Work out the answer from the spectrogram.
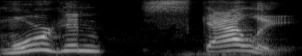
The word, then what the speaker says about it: Morgan Scalley: so we got word yesterday came out that Morgan scall and that is the proper pronunciation is the coach in Waiting in Utah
